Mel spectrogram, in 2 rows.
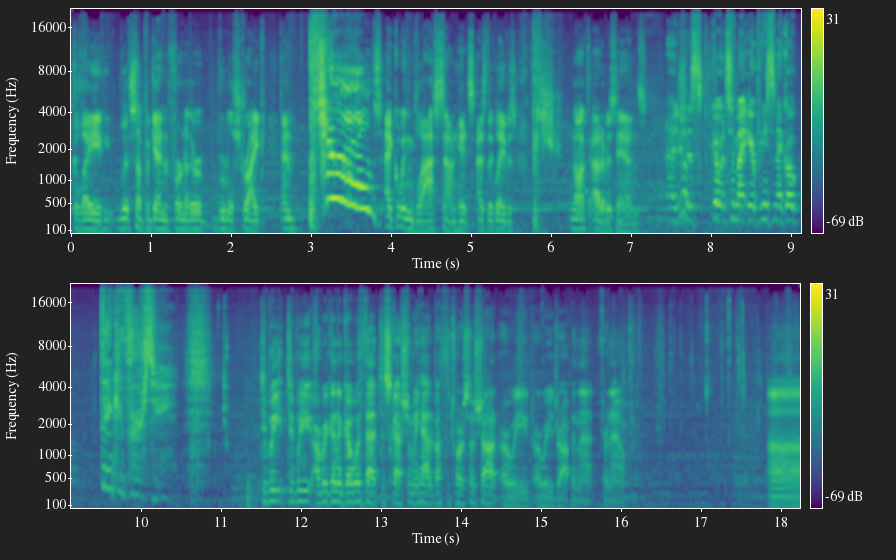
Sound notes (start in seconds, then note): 3.0 shooting sound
